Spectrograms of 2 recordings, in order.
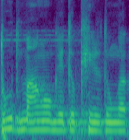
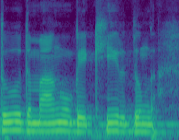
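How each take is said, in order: First: It is said with loud, fiery enthusiasm. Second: It is said flatly, without any enthusiasm. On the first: The speaker calls it right. "तुरंत जोश में बोला जाता है, उत्साह में।" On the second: The speaker calls it wrong. "अच्छा ही नहीं लगेगा।"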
